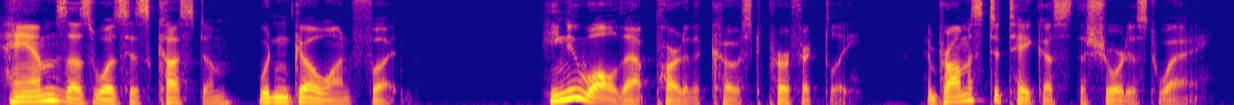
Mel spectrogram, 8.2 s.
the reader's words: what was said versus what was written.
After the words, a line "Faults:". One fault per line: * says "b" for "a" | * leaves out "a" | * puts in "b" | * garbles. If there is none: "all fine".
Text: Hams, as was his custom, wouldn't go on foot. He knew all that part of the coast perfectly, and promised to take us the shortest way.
Hams, as was his custom, wouldn't go on foot. He knew all that part of the coast perfectly, and promised to take us the shortest way.
Faults:
all fine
